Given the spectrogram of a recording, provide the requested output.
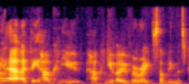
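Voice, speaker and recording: A woman's voice: mid-range voice, quick pace. A woman taking part in a casual panel chat as a podcast guest, speaking in a thoughtful, earnest way. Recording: clearly noisy background.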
